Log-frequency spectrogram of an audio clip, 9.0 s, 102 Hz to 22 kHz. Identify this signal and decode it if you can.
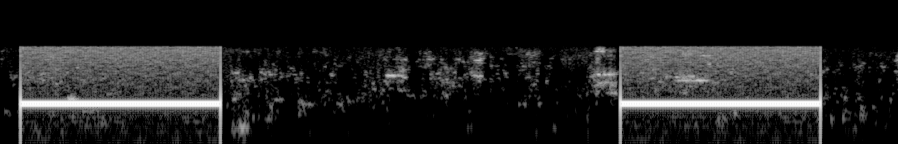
Ringback tone (North America), 440 + 480 Hz, with speech.
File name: rg-1600-unknown- - - .923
